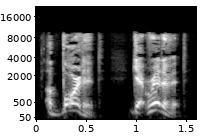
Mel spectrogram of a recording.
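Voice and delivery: high, loud frantic shout. Acted. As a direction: yell it in panic. Greg yelling at Joanna.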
